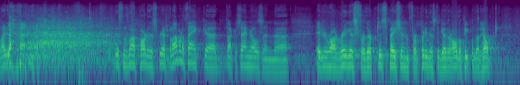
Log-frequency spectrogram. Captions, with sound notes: >> HE ONLY DID THAT BECAUSE I STOOD UP. >> [ LAUGHTER ] >> THIS IS NOT PART OF THE SCRIPT. I WANT TO THANK DR. SAMUEL AND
